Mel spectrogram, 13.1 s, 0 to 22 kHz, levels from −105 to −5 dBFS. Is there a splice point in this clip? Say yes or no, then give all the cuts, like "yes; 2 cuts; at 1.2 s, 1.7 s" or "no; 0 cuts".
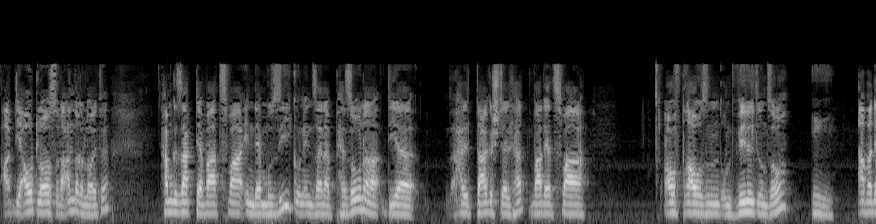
no; 0 cuts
